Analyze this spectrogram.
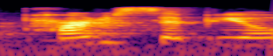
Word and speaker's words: participial: words to make a participial phrase note the difference in spelling and the pronunciation participle participial participial phrases pushing with all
